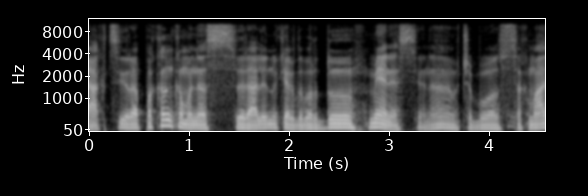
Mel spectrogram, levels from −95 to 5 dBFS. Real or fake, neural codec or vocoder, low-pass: real; none; 9.9 kHz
